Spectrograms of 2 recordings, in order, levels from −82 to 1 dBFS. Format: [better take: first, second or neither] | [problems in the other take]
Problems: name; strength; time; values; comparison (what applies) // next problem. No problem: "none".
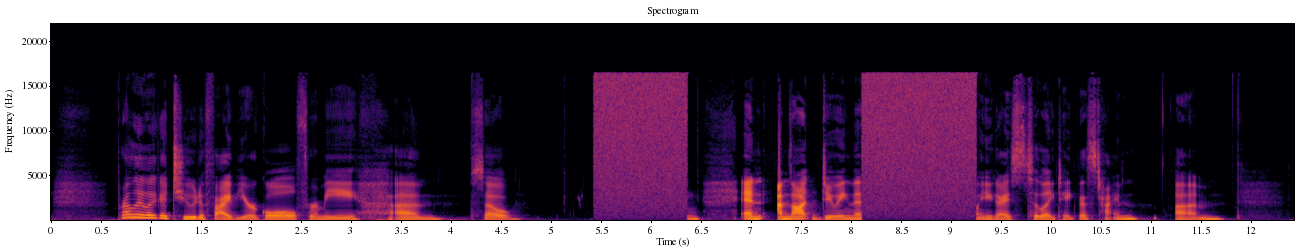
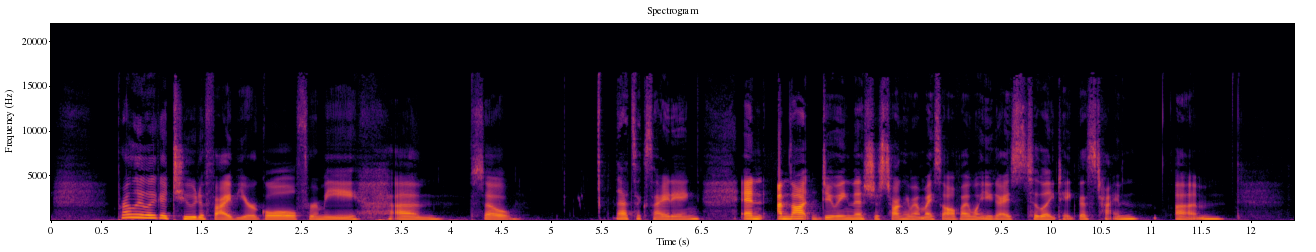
second | audio cutting out; filled with static; at 5.5 s for 1 s and at 8 s for 1 s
